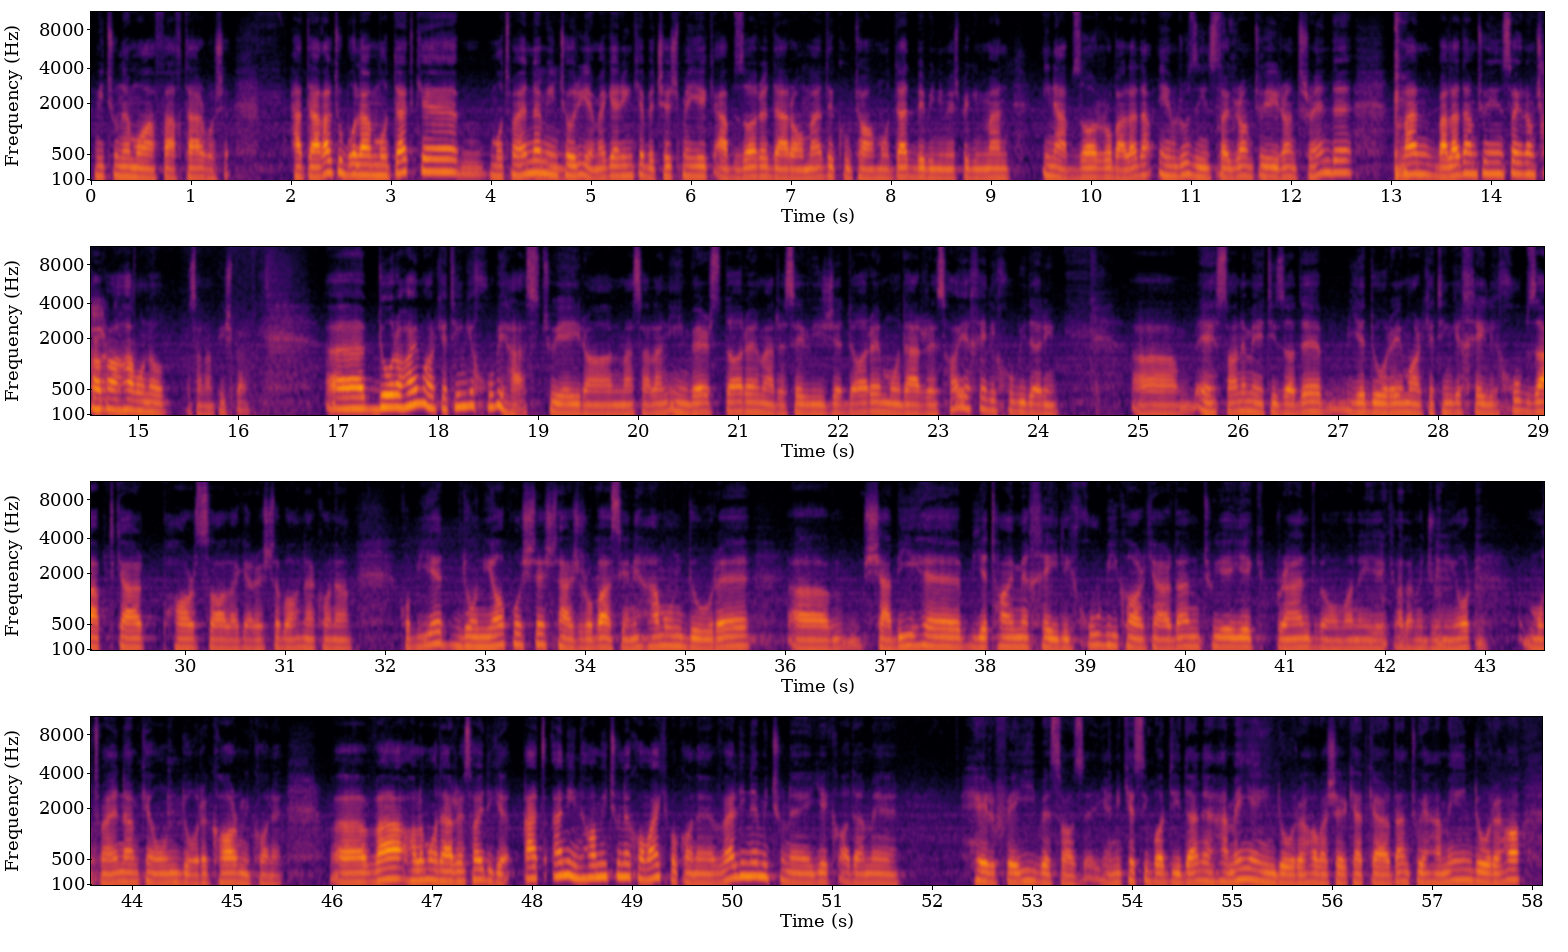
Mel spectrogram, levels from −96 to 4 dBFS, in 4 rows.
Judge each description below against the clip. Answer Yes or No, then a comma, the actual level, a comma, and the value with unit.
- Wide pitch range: No, average, 3.5 semitones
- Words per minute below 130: No, average, 140 wpm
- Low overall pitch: Yes, low, 130 Hz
